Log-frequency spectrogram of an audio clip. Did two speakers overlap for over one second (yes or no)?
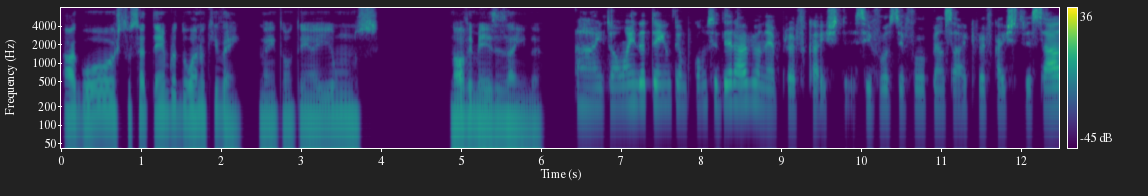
no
